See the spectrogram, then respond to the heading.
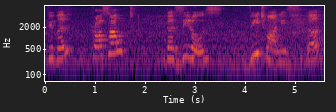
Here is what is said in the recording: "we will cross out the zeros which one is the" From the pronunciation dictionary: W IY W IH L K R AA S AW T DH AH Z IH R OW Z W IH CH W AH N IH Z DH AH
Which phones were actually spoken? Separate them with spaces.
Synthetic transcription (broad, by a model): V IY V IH L K R AA S AW T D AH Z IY R OW Z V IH CH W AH N IH Z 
